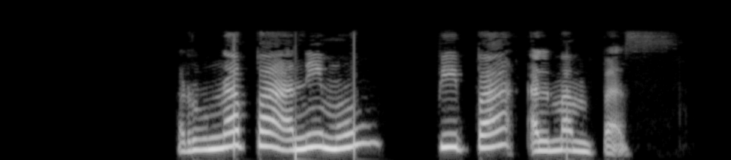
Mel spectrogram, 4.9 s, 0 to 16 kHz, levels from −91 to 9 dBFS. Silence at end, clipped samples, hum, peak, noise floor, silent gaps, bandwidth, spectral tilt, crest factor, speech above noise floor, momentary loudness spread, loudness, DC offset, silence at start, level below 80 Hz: 0.7 s; under 0.1%; none; 0 dBFS; under -90 dBFS; 2.66-2.89 s, 3.47-3.51 s; 7.6 kHz; -7 dB/octave; 14 dB; over 78 dB; 13 LU; -13 LUFS; under 0.1%; 1.2 s; -50 dBFS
